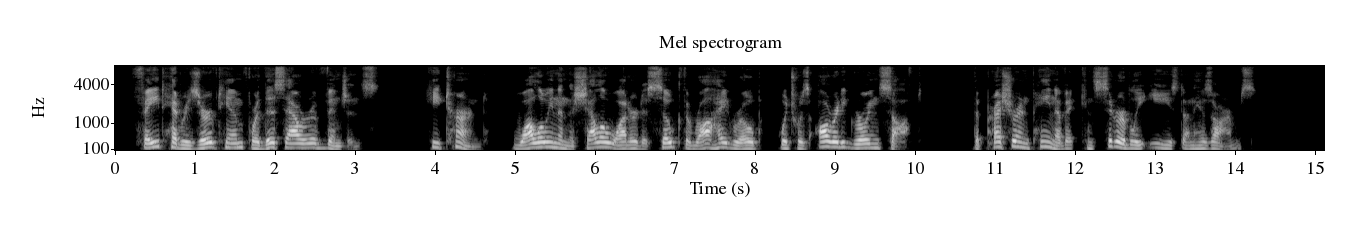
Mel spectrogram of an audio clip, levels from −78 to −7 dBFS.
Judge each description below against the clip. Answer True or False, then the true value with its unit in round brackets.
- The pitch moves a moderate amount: False (5.8 semitones)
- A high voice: False (135 Hz)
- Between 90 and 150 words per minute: True (145 wpm)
